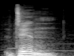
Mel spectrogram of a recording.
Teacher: 如果经常在口语化当中加速的话，第二个 D 可以不发音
